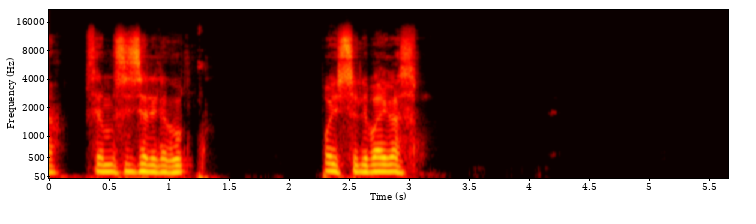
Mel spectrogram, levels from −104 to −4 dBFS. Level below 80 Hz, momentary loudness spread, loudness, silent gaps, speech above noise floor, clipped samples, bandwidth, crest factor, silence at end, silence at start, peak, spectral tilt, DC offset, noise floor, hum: -66 dBFS; 13 LU; -37 LUFS; 1.50-1.63 s, 1.96-2.22 s; over 53 dB; under 0.1%; 15 kHz; 20 dB; 2.6 s; 0 s; -22 dBFS; -4.5 dB/octave; under 0.1%; under -90 dBFS; none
